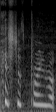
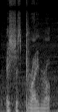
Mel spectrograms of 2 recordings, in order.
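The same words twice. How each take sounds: First: High-pitched, helpless laughing voice; cracking up. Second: Said in the usual way. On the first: Real, not acted. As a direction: squeeze the words out through laughter. Repeats it while cracking up.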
